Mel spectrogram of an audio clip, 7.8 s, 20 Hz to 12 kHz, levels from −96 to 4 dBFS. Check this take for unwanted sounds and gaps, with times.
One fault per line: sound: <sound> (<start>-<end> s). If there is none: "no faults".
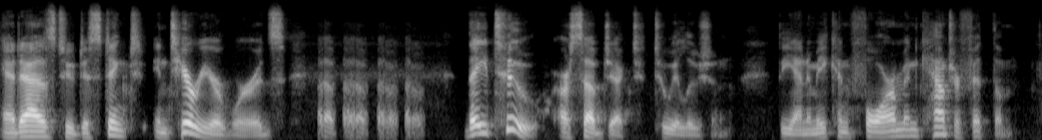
sound: laugh (2.4-3.2 s)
